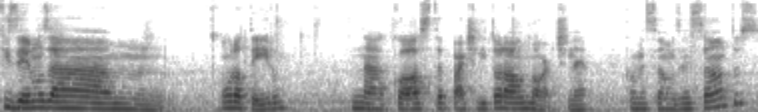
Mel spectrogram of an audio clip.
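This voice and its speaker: Here is a woman with a medium-pitched voice. Her voice is somewhat breathy. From Belgium, Antwerp (Flanders). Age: 30s. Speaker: content creator. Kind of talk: personal vlog storytelling. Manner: halting, with fillers.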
